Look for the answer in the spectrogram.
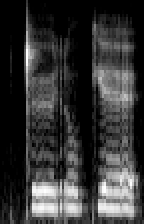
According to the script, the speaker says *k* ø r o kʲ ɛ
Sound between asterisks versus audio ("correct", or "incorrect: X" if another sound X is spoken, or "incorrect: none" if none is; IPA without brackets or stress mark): incorrect: ǀ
